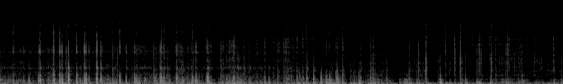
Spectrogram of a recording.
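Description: Long painted nails scratch and tap across the textured surface of a large, flat, round silver glitter-coated cardboard cake board, thin and rigid, resting on top of a 3Dio binaural microphone. The result is a quiet, steady stream of dense, low-heavy crackling scrapes and quick, dry taps.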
